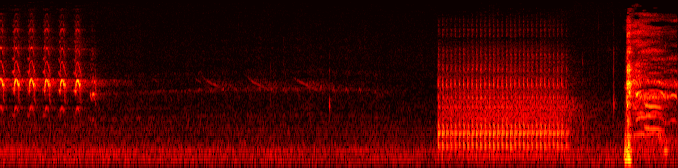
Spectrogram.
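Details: A woodpecker on Jordan Street drums on a metal gutter, waking everyone up: a short burst of about six ringing knocks, then a long, fast, resonant roll with a clanging metallic tone, ending in a sharp knock.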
